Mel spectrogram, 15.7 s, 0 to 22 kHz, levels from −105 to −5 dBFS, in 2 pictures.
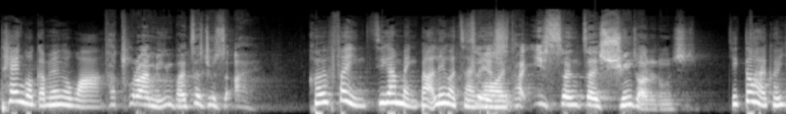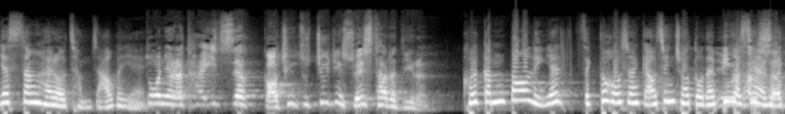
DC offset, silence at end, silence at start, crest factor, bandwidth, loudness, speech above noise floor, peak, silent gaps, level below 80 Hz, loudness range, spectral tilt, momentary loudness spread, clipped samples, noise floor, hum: under 0.1%; 0 s; 0 s; 12 dB; 12 kHz; -11 LUFS; 38 dB; 0 dBFS; none; -44 dBFS; 4 LU; -5.5 dB/octave; 11 LU; under 0.1%; -49 dBFS; none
